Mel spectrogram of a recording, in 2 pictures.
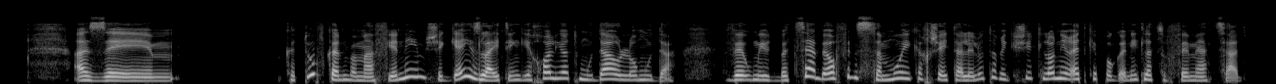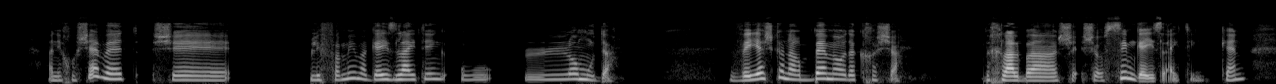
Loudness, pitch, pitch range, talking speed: -26 LUFS, 215 Hz, 190-255 Hz, 100 wpm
